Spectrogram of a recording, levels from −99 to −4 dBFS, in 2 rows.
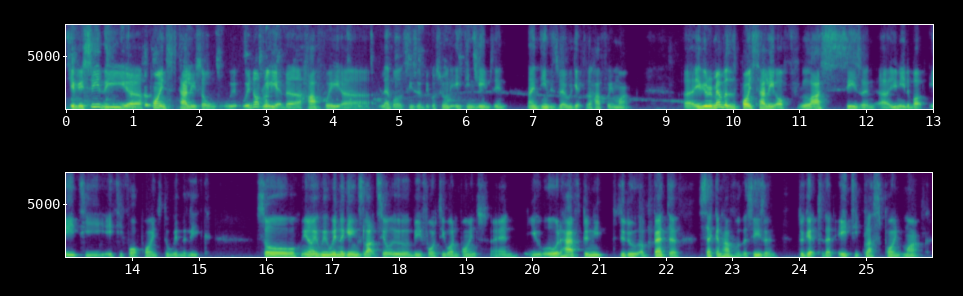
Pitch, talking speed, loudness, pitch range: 115 Hz, 210 wpm, -27 LUFS, 105-130 Hz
